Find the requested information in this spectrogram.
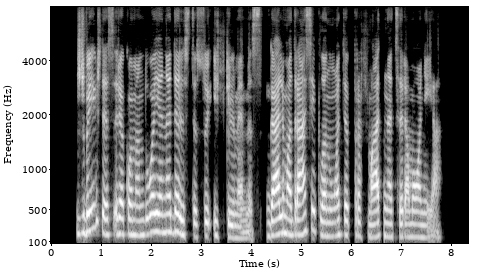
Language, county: Lithuanian, Vilnius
